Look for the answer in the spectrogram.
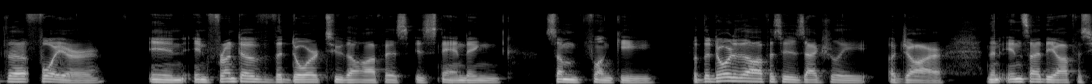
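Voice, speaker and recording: A man with a fairly low voice narrates as game master, describing scenes in a relaxed, unhurried way. He calls for dice rolls between stretches of description.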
